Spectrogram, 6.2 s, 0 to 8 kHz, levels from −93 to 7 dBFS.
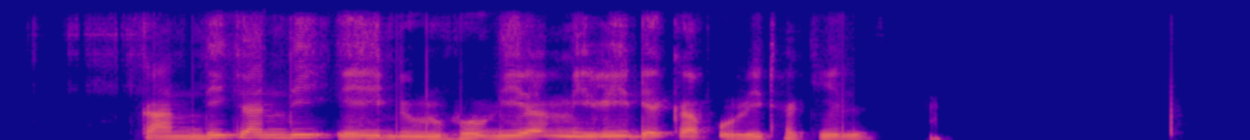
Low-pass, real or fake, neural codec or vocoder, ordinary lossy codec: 7.2 kHz; fake; codec, 16 kHz, 6 kbps, DAC; AAC, 48 kbps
